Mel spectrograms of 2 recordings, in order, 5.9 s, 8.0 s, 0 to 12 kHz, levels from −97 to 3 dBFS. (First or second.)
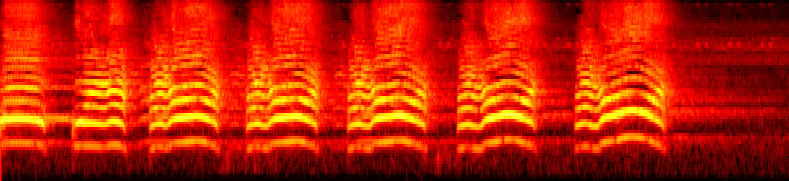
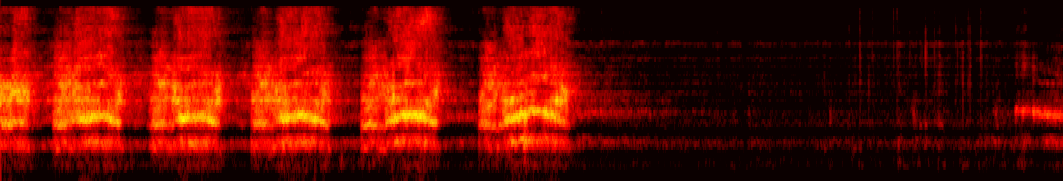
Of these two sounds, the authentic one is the first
